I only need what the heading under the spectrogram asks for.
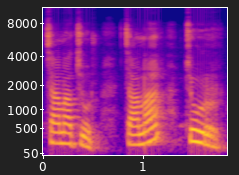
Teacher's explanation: চানাচুর র টা হচ্ছে কম্পন জাত ব্যঞ্জন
